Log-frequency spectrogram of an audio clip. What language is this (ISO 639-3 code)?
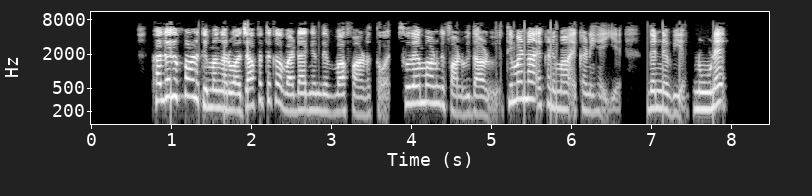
div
